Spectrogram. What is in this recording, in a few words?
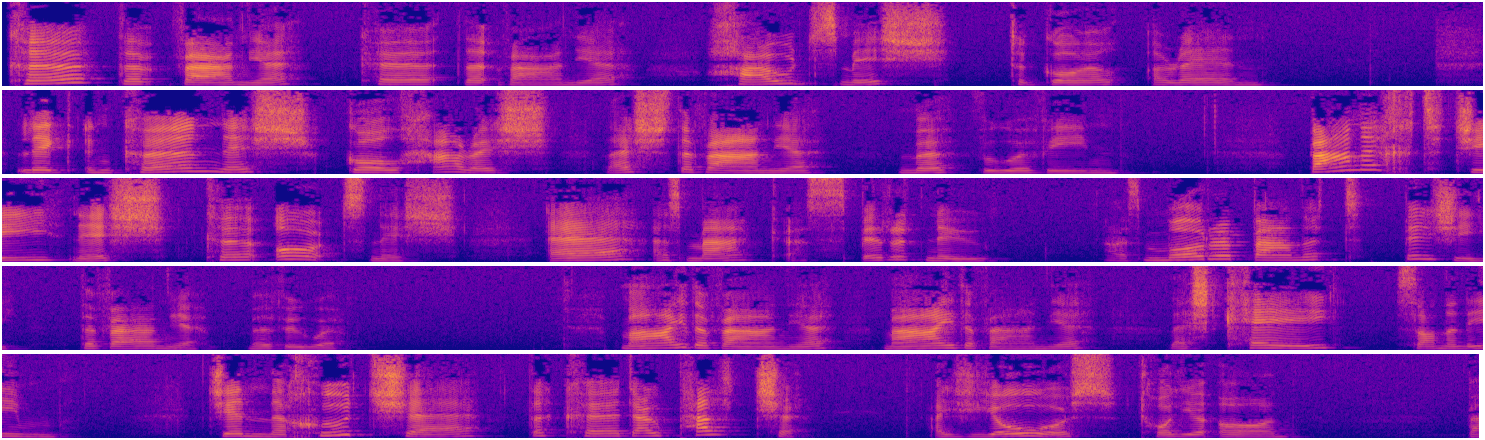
manx pronunciation; cur dty vainney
